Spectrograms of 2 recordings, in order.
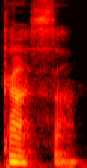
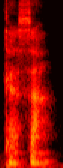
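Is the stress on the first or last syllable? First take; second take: first; last. First: The stress is on the first syllable. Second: The stress is on the last syllable. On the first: The speaker calls it right. "we stress the first part of the word" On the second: The speaker calls it wrong. "not the end"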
